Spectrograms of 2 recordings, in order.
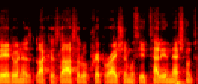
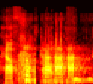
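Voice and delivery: high, loud pestering plea; pleading; 8 semitones higher, 5 dB louder, much slower than usual. Retold or imitated. Retelling how he badgered Filippo: loud, high, pleading. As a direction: beg him to spill his times, pushy and eager.

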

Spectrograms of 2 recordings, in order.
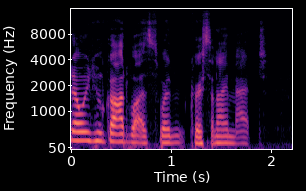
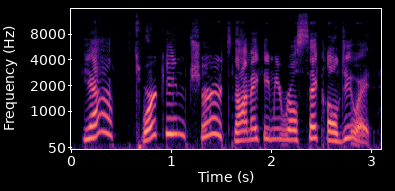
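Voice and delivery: high-pitched, upbeat voicing of a child agreeing; much higher, eager quoted reply; retold eager child; 7 semitones higher than usual. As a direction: imitate a game kid saying yes, pitched well up. Child retold eagerly accepting more chemo.

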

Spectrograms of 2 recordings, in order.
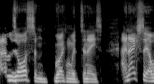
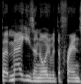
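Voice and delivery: usual speaking voice

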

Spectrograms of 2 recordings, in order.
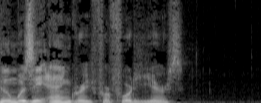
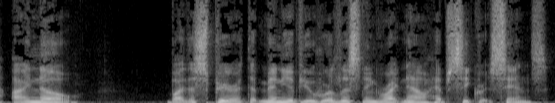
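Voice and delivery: usual speaking voice

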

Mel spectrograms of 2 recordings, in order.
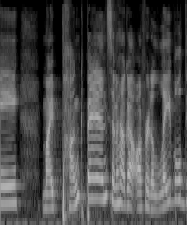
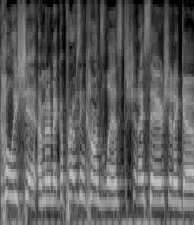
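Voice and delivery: raised pitch, frantic self-talk; retold freak-out; 5 semitones higher, 3 dB louder than usual. Comedian re-enacting freaking out over moving, higher and flustered. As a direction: spill it out higher, mock panic. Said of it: "I freaked out".

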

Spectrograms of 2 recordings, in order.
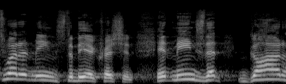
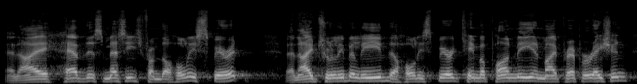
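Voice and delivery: ordinary delivery

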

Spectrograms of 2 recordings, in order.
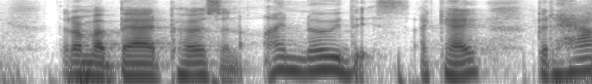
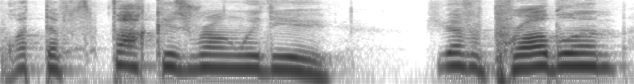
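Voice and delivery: mock outburst; 6 semitones higher than usual. Man savouring the moment of yelling at a kid, hammed-up rage. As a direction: relish the fake outburst. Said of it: "as you're saying it".

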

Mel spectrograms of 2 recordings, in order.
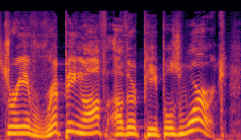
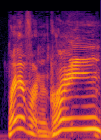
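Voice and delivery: mock Southern accent; 6 semitones higher than usual. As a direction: mimic Hillary pandering with a Southern lilt. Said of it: "you ever hear that accent come out".

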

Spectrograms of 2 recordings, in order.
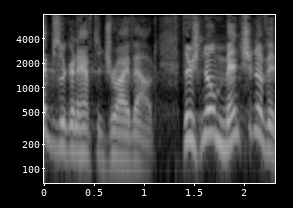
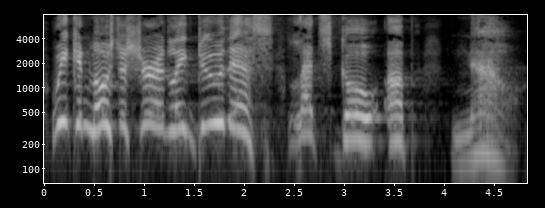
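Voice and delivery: assured rallying call; 6 semitones higher, slower than usual. Acted. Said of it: "because the idea is".

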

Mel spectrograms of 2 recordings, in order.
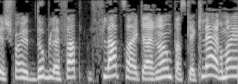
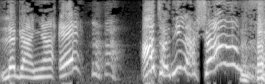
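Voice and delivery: hyped award announcement; 5 semitones higher, 4 dB louder than usual. Pretend. Mock awards host reveals winner.

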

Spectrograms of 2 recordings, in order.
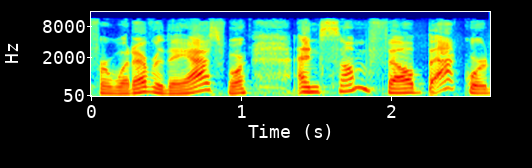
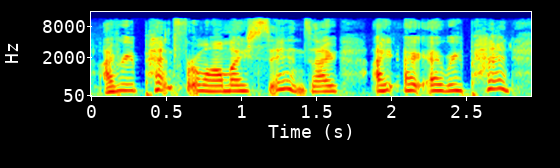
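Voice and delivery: higher, halting repentance; tearful stutter; 8 semitones higher than usual. Acted. Sobbing convert repeats the prayer, tearful and stammering.

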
